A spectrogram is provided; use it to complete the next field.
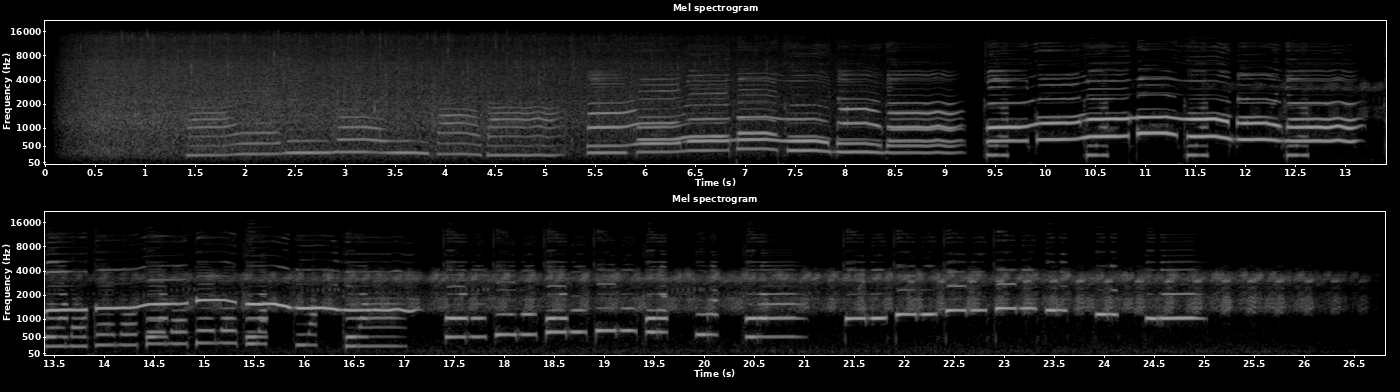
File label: frog round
